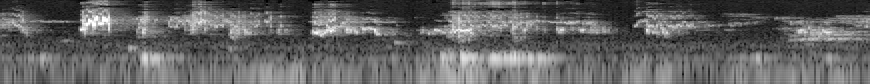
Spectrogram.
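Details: Budgerigars in a cage, mating and regurgitating food, producing soft warbling chatter and one loud sharp chirp early on, followed by quieter scratchy murmurs and low rustling.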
